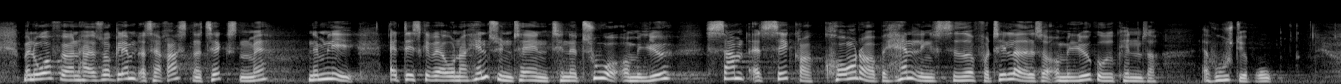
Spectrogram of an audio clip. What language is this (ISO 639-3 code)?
dan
